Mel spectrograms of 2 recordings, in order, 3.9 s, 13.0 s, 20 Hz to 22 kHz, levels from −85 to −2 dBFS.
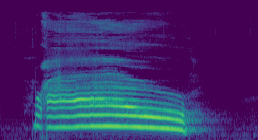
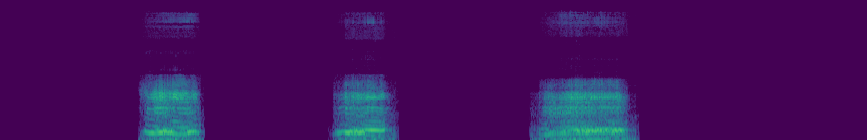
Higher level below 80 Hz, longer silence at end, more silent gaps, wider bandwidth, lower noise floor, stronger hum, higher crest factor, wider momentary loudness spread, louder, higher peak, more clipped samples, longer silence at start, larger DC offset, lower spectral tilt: second, -74 dBFS vs -52 dBFS; second, 0.95 s vs 3.5 s; second, none vs 3.08-4.91 s, 5.98-7.93 s; about the same, 16 kHz vs 16.5 kHz; second, -67 dBFS vs under -90 dBFS; neither; second, 14 dB vs 24 dB; about the same, 12 LU vs 13 LU; first, -22 LUFS vs -33 LUFS; first, -10 dBFS vs -14 dBFS; neither; second, 0.5 s vs 2.1 s; neither; second, -5 dB/octave vs -8 dB/octave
